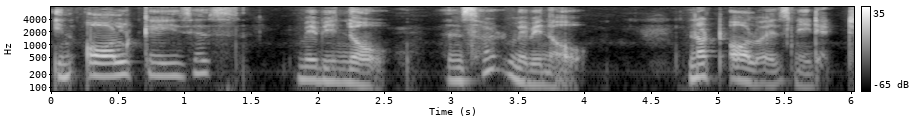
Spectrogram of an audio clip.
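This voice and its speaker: A woman with a very deep, low-pitched voice and a non-native accent speaks at a very slow pace, her somewhat breathy, dark, mellow tone moving through very wide pitch swings with long, frequent pauses. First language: not English. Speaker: statistics tutor. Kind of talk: tutorial.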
